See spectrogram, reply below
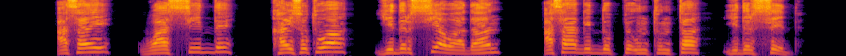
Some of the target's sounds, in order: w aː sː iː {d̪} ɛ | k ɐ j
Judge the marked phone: incorrect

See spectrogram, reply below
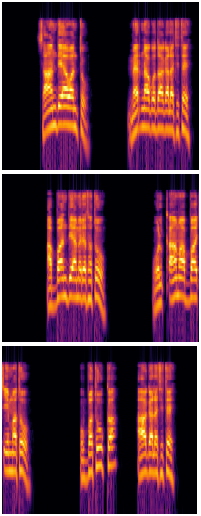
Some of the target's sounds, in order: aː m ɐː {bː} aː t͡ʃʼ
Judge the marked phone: correct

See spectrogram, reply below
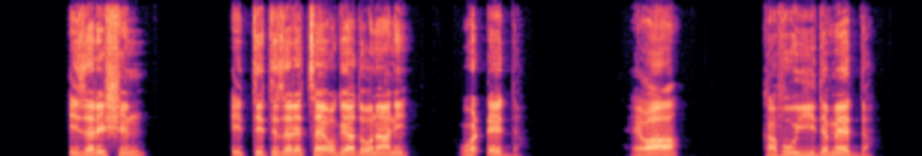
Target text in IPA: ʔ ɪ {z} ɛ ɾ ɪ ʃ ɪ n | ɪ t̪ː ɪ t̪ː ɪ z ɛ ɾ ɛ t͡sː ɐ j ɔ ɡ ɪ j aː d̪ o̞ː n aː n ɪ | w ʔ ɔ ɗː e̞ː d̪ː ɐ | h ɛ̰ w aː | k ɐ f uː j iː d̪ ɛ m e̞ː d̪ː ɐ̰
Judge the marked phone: correct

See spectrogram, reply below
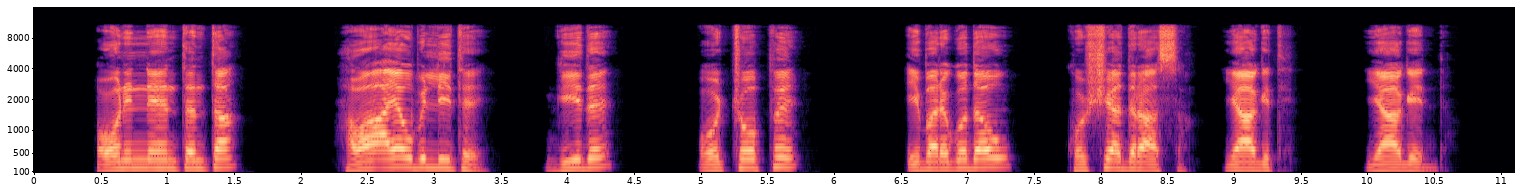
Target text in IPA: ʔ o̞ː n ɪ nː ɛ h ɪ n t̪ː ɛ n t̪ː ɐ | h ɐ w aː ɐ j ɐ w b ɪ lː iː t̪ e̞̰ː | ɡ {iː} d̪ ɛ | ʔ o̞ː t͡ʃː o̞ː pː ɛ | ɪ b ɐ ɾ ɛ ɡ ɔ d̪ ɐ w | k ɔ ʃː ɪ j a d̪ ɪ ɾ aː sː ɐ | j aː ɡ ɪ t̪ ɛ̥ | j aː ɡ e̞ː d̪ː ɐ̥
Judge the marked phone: correct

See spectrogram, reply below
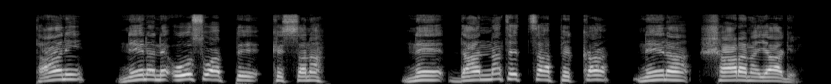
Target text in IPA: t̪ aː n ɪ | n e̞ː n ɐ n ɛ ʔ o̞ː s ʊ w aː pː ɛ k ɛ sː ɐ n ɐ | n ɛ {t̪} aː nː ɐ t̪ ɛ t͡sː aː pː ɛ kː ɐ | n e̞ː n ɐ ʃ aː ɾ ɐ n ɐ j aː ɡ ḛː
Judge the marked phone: incorrect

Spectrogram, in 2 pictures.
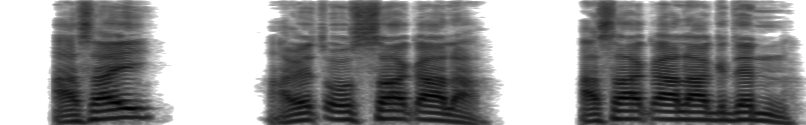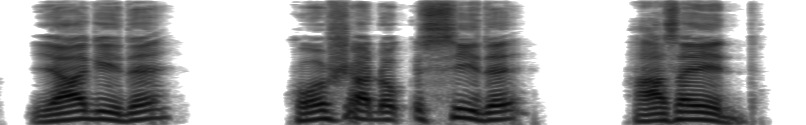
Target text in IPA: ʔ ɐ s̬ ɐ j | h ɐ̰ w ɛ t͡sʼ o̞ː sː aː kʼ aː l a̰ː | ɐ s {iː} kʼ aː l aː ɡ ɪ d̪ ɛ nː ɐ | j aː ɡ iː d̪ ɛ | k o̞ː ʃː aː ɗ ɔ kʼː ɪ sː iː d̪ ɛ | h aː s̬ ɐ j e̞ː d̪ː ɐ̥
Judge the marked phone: incorrect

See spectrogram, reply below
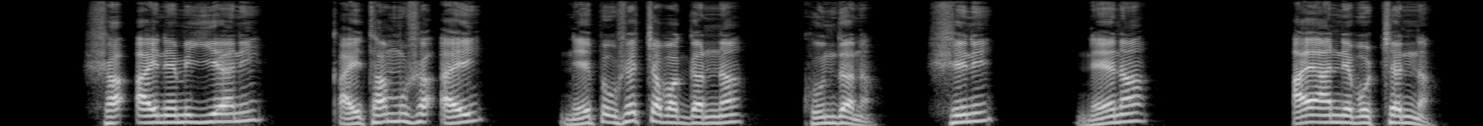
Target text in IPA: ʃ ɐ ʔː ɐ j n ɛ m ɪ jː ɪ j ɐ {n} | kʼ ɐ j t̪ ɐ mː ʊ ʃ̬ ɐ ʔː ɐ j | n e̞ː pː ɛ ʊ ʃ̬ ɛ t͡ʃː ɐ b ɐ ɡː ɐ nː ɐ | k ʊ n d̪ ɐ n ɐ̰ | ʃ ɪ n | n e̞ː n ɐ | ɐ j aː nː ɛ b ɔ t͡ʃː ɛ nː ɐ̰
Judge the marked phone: correct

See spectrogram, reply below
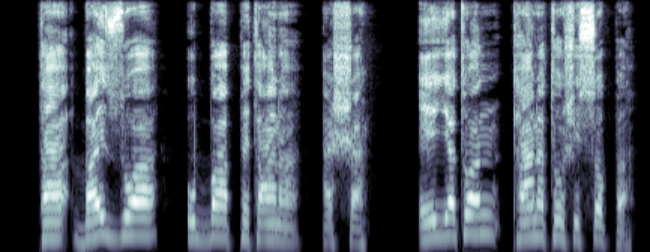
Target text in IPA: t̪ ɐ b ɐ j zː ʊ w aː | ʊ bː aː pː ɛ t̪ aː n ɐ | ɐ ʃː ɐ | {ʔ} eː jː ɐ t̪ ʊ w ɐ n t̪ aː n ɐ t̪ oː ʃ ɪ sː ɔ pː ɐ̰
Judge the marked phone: correct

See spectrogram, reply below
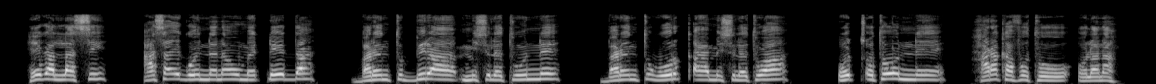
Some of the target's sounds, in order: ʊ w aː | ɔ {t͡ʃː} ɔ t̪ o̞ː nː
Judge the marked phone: incorrect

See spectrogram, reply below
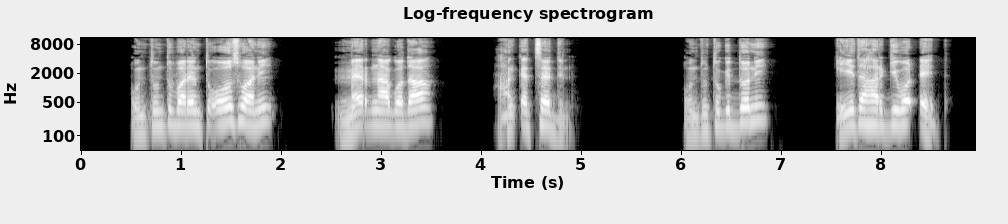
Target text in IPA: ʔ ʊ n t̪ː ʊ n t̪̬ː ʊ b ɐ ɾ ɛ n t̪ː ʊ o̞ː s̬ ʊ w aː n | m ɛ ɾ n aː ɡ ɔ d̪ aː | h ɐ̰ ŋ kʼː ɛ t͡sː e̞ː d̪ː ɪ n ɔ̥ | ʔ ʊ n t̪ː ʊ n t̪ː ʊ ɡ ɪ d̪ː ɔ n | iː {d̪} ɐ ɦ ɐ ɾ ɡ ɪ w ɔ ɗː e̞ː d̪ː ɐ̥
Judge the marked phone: incorrect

